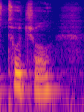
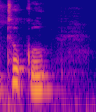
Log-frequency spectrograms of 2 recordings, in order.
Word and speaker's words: Tuchel: TL's name wrong some I always say Thomas Tel it's Thomas tokle um but yes Thomas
